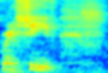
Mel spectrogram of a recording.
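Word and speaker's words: רֵאשִׁית: already existing translation of ray sheath hebrew beginning pronounced reshift this has nothing to do with pictographical meanings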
